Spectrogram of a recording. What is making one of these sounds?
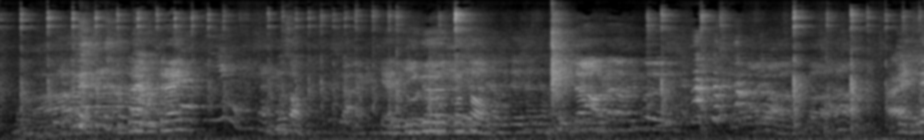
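Young men talk and shout excitedly nearby.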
